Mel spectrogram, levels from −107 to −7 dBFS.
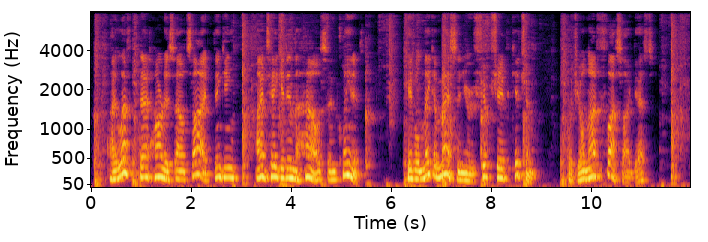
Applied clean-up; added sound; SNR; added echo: classical method WPE with log-MMSE.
